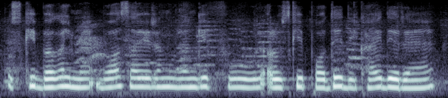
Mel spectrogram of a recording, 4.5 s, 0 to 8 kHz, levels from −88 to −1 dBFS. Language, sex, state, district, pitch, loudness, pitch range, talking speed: Hindi, female, Jharkhand, Deoghar, 230 Hz, -14 LUFS, 220-240 Hz, 200 wpm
